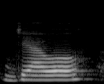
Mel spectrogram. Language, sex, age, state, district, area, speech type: Odia, female, 18-30, Odisha, Kendujhar, urban, read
